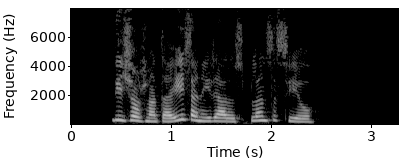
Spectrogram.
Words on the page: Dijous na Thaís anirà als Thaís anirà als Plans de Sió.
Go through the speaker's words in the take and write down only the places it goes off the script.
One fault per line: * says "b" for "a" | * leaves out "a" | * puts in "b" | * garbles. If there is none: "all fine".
* leaves out "Thaís anirà als"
